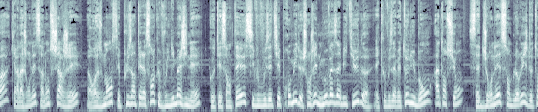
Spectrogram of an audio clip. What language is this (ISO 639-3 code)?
fra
